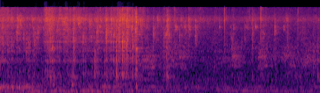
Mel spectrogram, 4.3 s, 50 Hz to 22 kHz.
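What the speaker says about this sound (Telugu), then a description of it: "దీనిలోనే కొంచెం ఆయిల్ పోస్తున్నాను. సరిపోతుందండి, ఒక 2-3 స్పూన్లు, ఎక్కువ వద్దు. దీనిలోనే ముందుగా వెల్లుల్లిపాయలు వేస్తున్నాను." Garlic frying in two to three spoons of hot oil in a pot, a soft steady sizzle and crackle, fairly quiet and continuous with no talk.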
